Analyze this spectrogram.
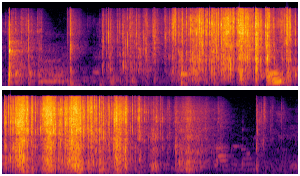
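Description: A foil wrapper crinkles and tears open loudly.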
